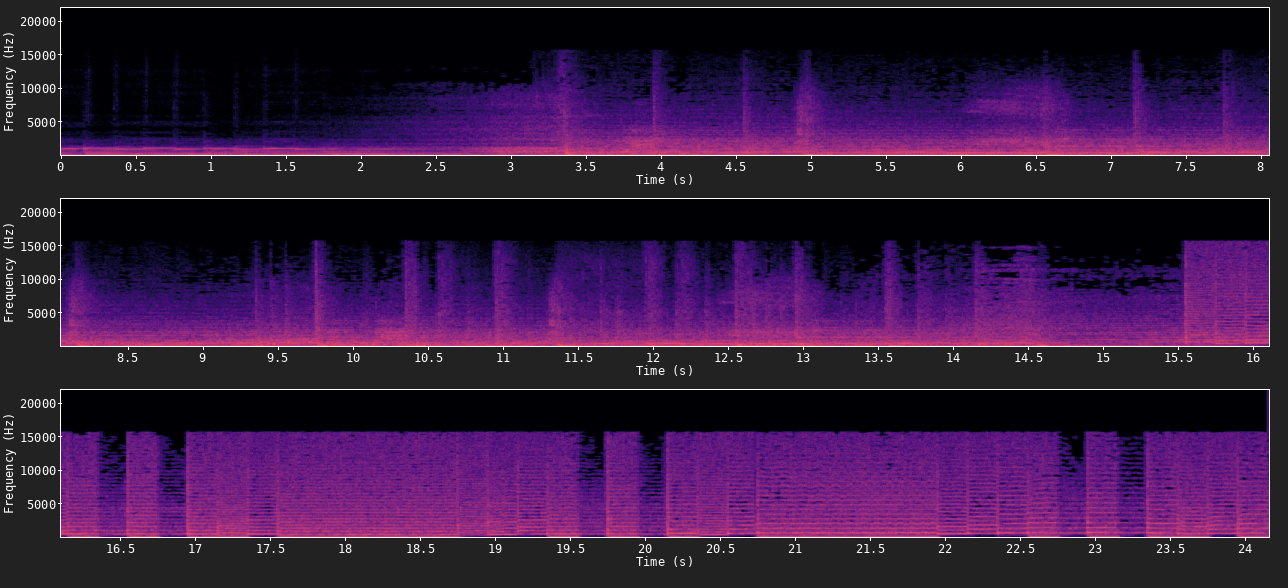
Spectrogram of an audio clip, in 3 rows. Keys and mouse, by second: 0.4 click, 4.2-4.9 shift+middle drag, 7.7-9.1 drag, 11.1 click, 12.1 click, 13.2-14.0 drag, 14.0-17.1 middle drag, 17.4-18.0 shift+middle drag, 19.1 click, 20.5 click, 21.2 click, 21.8 click, 22.8-24.1 drag.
